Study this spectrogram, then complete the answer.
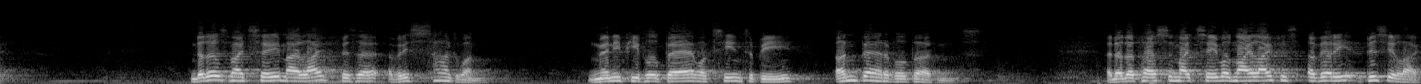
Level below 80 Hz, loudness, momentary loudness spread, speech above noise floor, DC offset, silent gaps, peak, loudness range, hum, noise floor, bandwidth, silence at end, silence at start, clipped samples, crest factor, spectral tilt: -50 dBFS; -18 LUFS; 8 LU; 35 dB; under 0.1%; none; -6 dBFS; 4 LU; none; -52 dBFS; 7.2 kHz; 0 s; 0 s; under 0.1%; 14 dB; -9.5 dB/octave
